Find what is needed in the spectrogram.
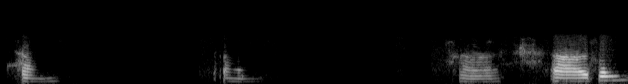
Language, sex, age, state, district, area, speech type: Maithili, male, 18-30, Bihar, Madhepura, rural, conversation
